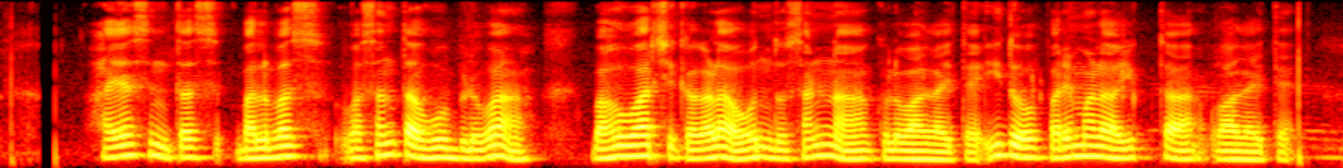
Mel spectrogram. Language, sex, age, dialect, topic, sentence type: Kannada, male, 25-30, Mysore Kannada, agriculture, statement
